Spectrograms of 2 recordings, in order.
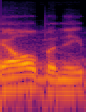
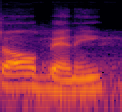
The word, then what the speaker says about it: Albany: He would take Air Force One, they'd go down to Albany, which is how you pronounce it if you're from Georgia. Some of you would say Albany, but if you're from Georgia, it's Albany.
